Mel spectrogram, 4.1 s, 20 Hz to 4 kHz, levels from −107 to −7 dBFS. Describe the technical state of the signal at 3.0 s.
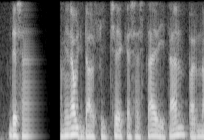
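At 3.0 s you're in the middle of a jitter buffer slow-down running from 1.76 to 4.08 s. The receiver was short on reserve, so it repeated single pitch periods to stretch things out. That adds about 277 ms, so the speech plays at 88% speed with the same pitch and sounds drawn out. The narrowband call path caps everything at 4 kHz.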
